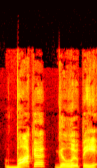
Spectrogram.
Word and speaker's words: Bacigalupi: get her on Debbie Baca gallupi and you you can see that that is pronounced exactly the way it's spelled she's an ambassador at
